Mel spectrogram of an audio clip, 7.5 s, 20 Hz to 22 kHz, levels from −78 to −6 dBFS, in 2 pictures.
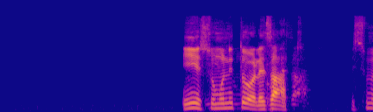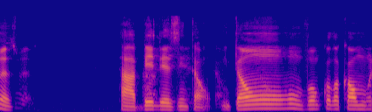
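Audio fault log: Throughout, echo with no canceller: each phrase returns roughly a fifth of a second later, about 21 dB quieter and thinner, from a far-end loudspeaker feeding its microphone unchecked.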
